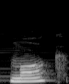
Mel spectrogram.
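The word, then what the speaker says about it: mock: और आगे सी क्यू के या के पहले आ जाए, सी के या सी क्यू, तो उनमें सी साइलेंट होता है। मॉक, अक्विट।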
